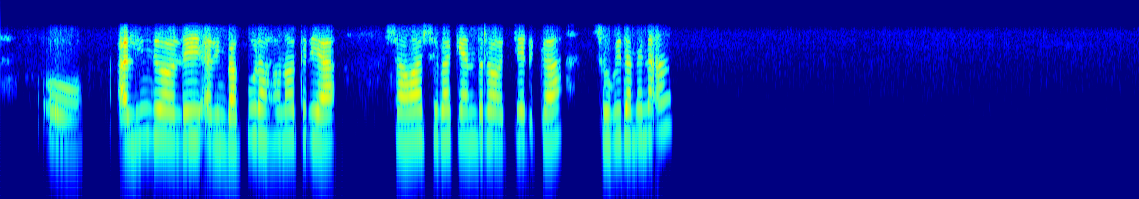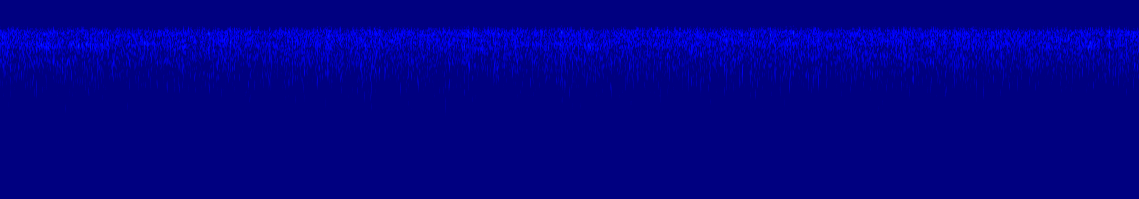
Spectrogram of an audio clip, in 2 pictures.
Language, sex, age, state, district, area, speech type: Santali, female, 18-30, West Bengal, Bankura, rural, conversation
